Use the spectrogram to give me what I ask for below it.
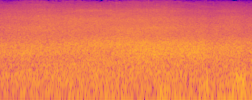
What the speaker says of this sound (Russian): Правда, птички не поют, но зато ездят машины.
